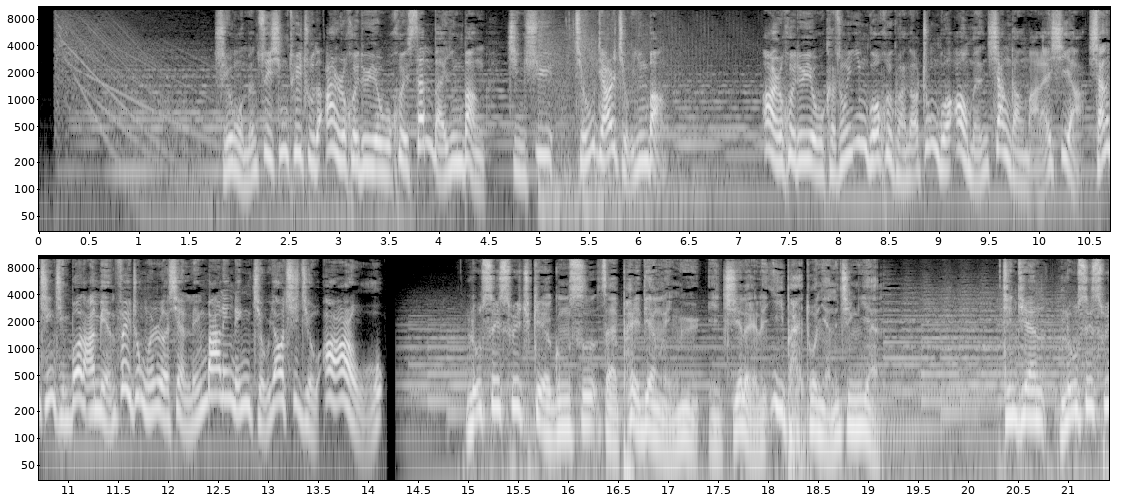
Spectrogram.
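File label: Chinese, Corporate; GoLocalise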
